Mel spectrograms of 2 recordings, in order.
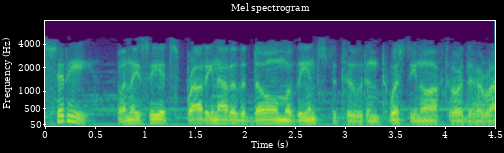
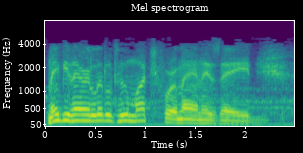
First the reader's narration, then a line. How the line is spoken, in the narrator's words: she chuckles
